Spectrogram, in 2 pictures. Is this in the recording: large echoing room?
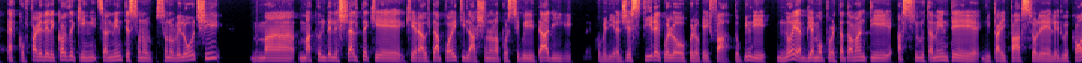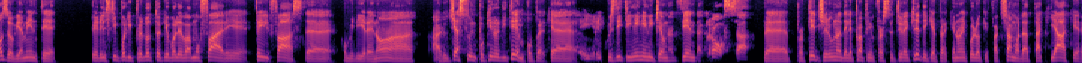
no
